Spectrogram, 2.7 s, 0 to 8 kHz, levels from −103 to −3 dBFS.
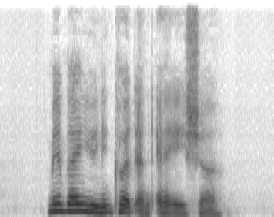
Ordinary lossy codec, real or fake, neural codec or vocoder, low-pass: none; fake; codec, 16 kHz, 1 kbps, FunCodec, trained on LibriTTS, 50 frames a second; none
